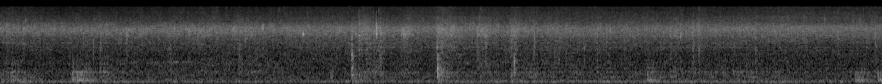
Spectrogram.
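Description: Canned tuna chunks and minced garlic sizzling in butter in a nonstick wok, stirred with a wooden spatula. A steady frying hiss, with a few light knocks of the spatula against the pan around the middle.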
